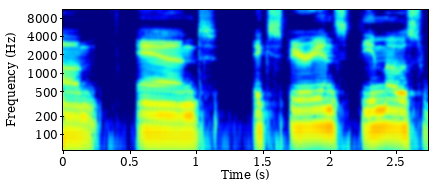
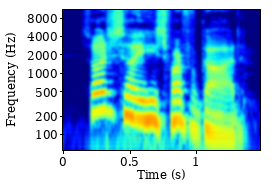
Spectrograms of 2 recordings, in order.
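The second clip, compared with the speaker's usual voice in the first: put-on higher-pitched voice of a middle school kid; 8 semitones higher than usual. Retelling what a student said at lunch, imitating Bobby's voice. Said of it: "He had Bobby's voice".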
